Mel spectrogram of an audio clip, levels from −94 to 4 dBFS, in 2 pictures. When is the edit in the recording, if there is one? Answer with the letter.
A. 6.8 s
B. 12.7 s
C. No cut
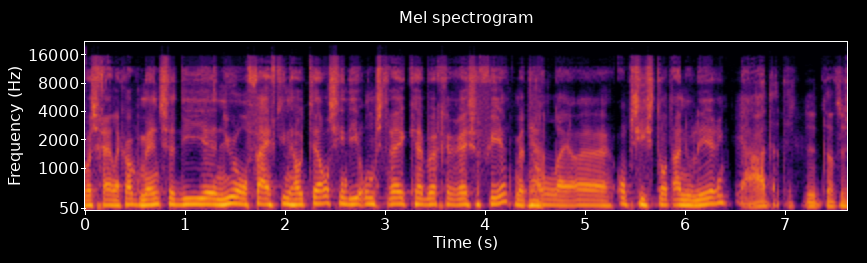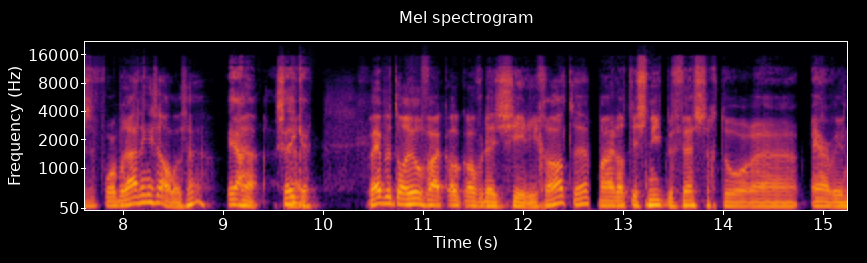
B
